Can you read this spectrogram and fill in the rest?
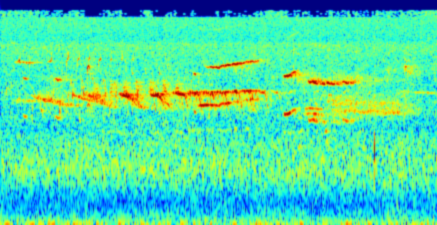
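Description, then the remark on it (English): Thin, high whistling notes from a brown-headed cowbird drift in and out, somewhat faint over a steady outdoor hiss, with a brief sharp click near the end. “We've got a cowbird here.”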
